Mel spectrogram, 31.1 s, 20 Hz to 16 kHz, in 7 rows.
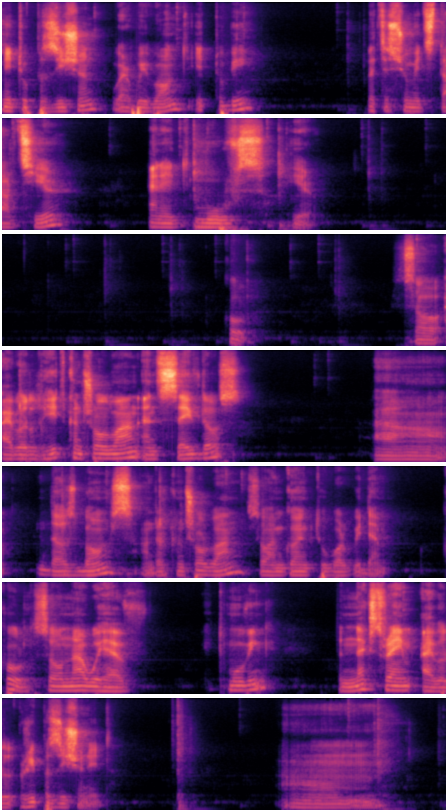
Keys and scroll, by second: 3.3 c, 6.2 v, 7.0 c, 7.9 v, 9.7 c, 10.4 v, 13.3 ctrl+1, 19.2 ctrl+1, 28.2 space, 30.4 ctrl+b.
